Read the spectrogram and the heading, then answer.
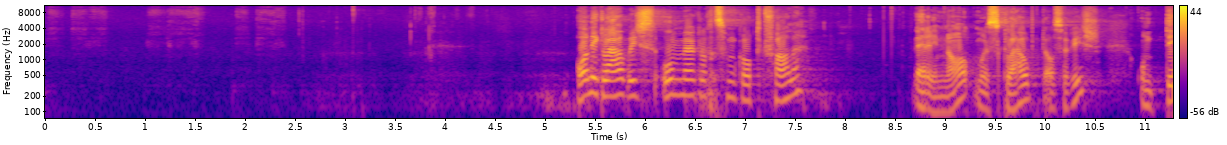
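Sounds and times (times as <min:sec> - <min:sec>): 
pen scratching while writing a word: 0:00.0 - 0:02.4
speech: 0:05.3 - 0:07.7, 0:08.7 - 0:11.2.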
